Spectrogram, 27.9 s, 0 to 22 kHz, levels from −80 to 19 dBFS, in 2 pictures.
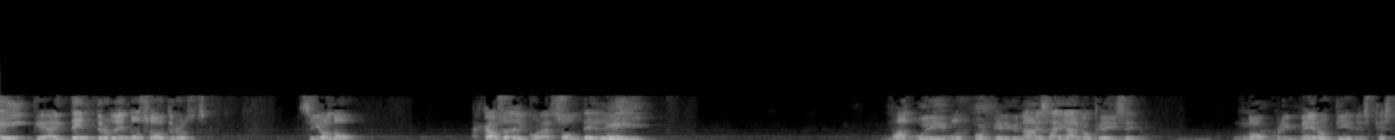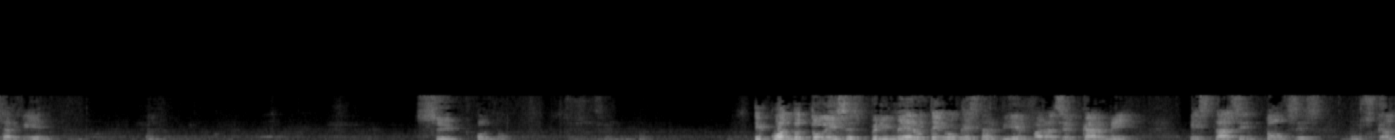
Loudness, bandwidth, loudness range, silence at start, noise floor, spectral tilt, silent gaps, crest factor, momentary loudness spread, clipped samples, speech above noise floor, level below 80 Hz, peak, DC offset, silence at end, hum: -23 LUFS; 7.4 kHz; 16 LU; 0 s; -60 dBFS; -4.5 dB/octave; none; 22 dB; 17 LU; under 0.1%; 37 dB; -70 dBFS; -2 dBFS; under 0.1%; 0 s; none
